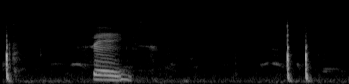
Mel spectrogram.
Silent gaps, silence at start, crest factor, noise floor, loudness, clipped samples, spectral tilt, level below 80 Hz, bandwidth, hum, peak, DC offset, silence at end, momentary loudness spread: none; 0.05 s; 28 dB; -63 dBFS; -33 LUFS; under 0.1%; -4.5 dB/octave; -74 dBFS; 9.6 kHz; none; -6 dBFS; under 0.1%; 0.35 s; 23 LU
